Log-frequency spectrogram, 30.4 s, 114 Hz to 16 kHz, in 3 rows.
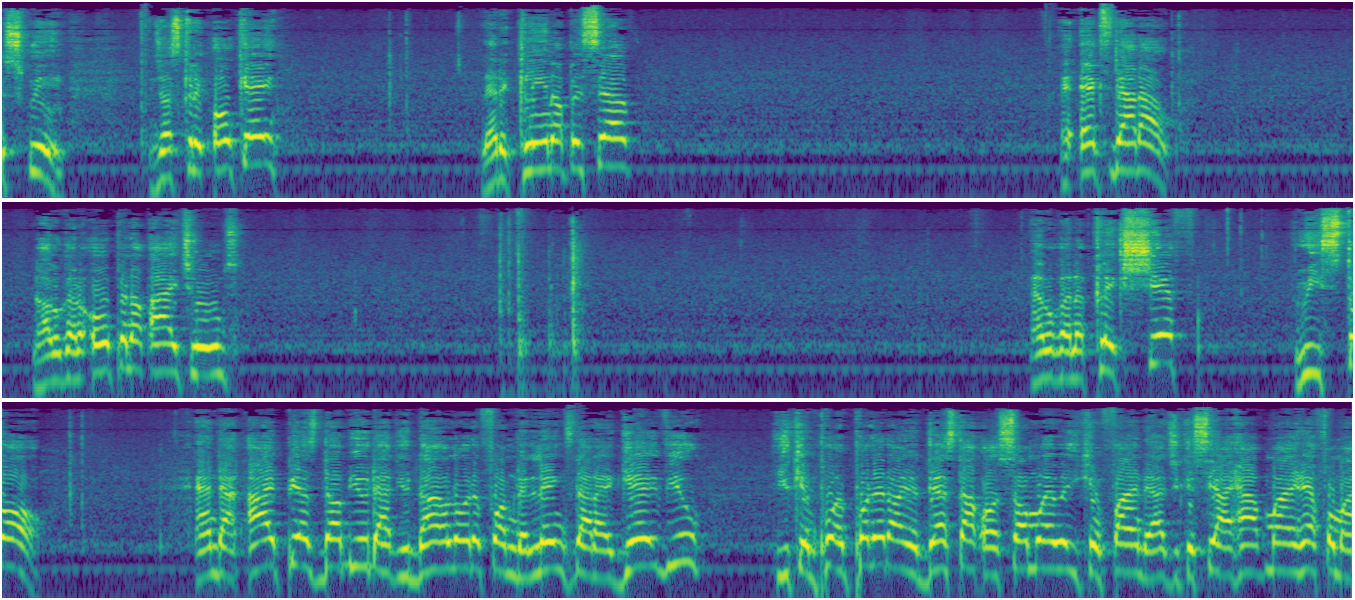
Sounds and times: Speech: 0.0 - 0.5, 1.1 - 2.2, 3.6 - 4.8, 7.9 - 9.0, 10.4 - 12.0, 17.8 - 19.2, 19.8 - 20.6, 21.7 - 30.3
Inside, small room: 0.0 - 30.3.

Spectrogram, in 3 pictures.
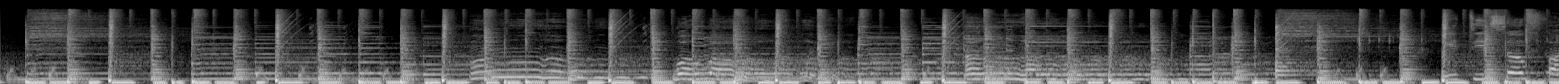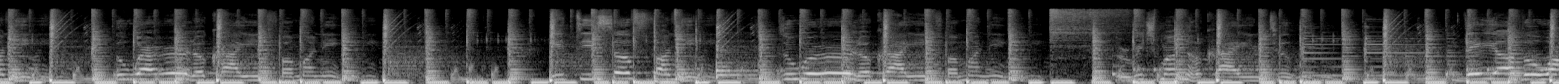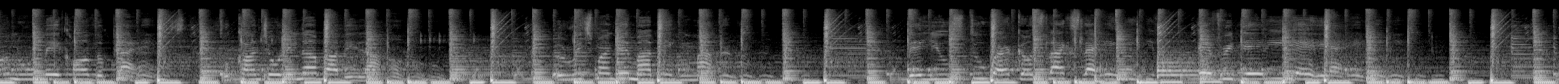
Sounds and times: Music: 0.0 - 46.7.

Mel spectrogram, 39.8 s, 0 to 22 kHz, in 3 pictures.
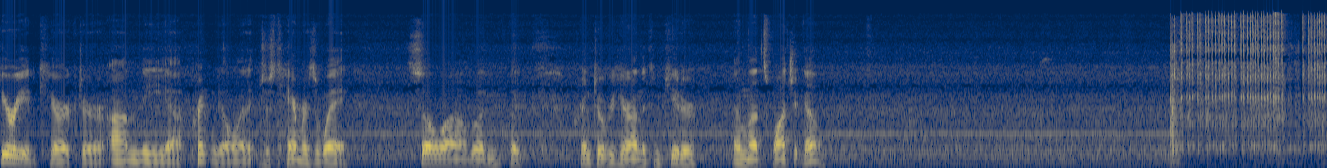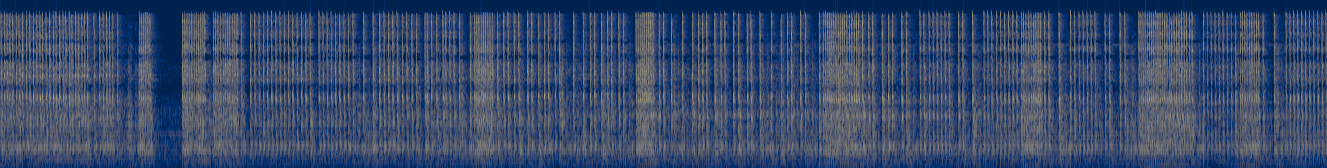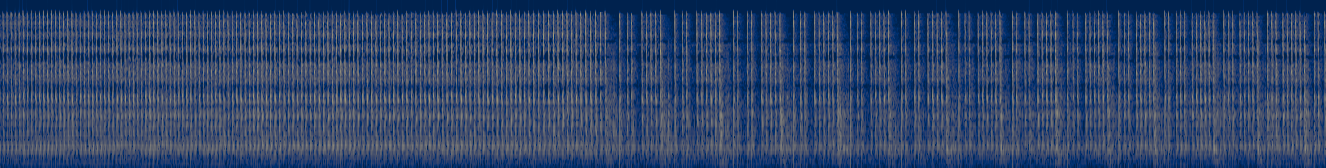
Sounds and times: Speech: 0.0 - 3.5, 4.1 - 8.3.

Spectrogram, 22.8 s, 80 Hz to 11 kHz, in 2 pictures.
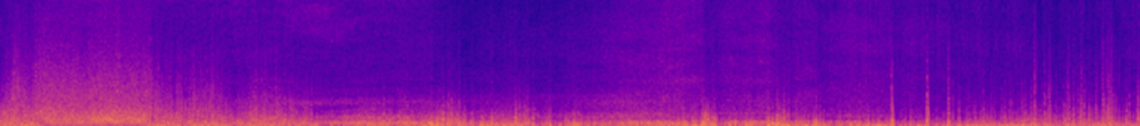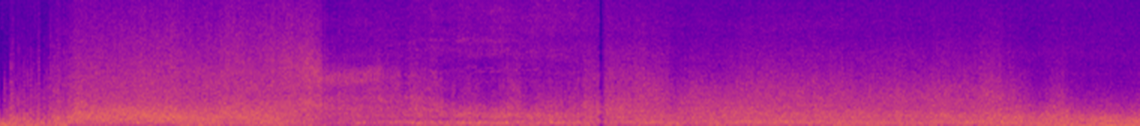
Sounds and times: Skateboard: 9.2 - 22.8.

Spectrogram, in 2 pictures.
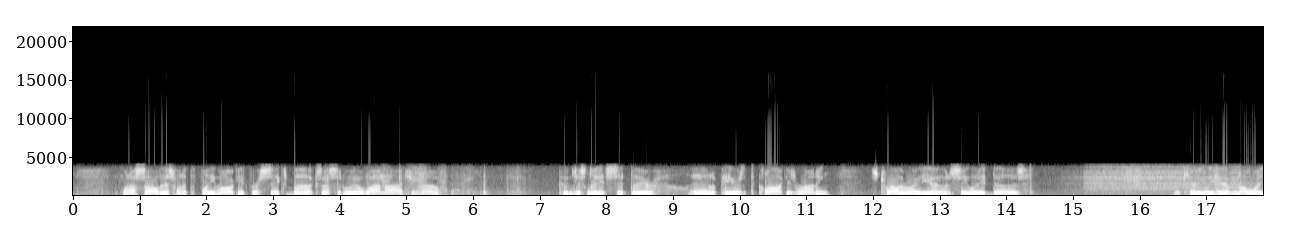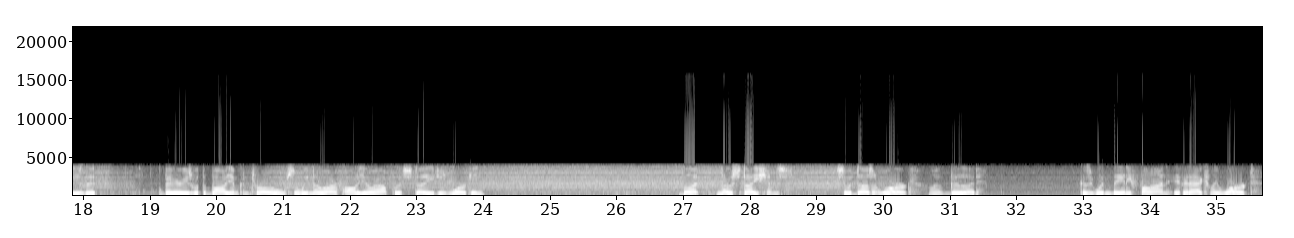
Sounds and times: Speech: 0.7 - 5.6, 7.3 - 11.4, 12.0 - 14.4, 16.5 - 18.2, 19.2 - 24.1, 27.0 - 28.6, 29.3 - 31.6, 33.0 - 35.6.

